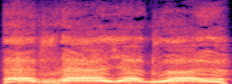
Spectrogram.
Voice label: zombie enemy; STALZONE; customnpcs; stalker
